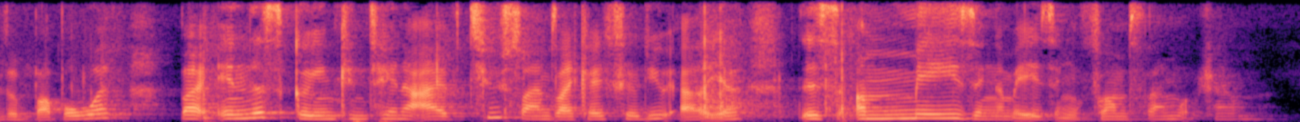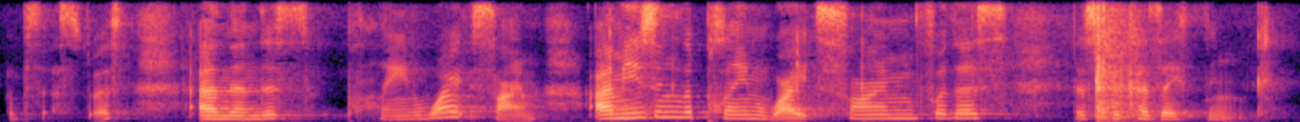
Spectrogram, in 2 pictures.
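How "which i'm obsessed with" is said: whispered aside; breathy secret aside. Real, not acted. Aside about favourite slime.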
